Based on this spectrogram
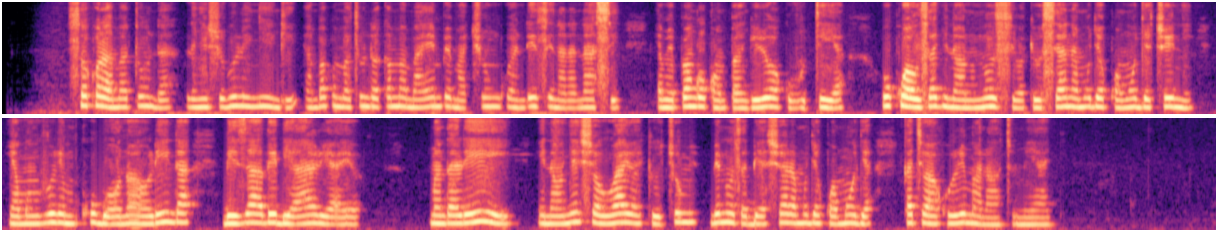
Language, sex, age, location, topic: Swahili, female, 18-24, Dar es Salaam, finance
